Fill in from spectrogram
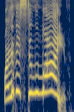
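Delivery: very high, loud, odd demand. Acted. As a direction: demand answers furiously. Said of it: "Prey demanded".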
